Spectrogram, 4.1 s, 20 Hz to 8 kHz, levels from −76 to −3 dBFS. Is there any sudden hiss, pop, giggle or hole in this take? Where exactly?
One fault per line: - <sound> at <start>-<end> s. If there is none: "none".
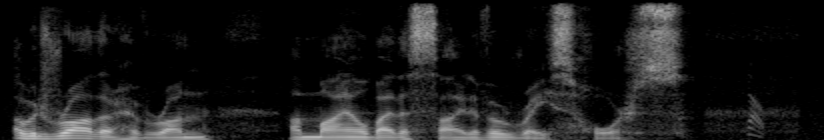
- chirp at 3.7-3.8 s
